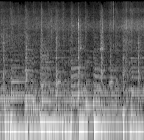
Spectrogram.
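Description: Steak sizzles loudly and continuously over a charcoal fire, a dense crackling fry with faint rhythmic knocks underneath and no voices.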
